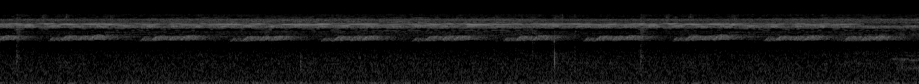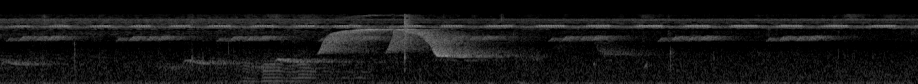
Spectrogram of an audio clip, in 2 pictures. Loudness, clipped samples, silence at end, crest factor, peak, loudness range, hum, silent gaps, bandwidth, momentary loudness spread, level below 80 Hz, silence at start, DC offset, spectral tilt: -33 LUFS; under 0.1%; 0 s; 24 dB; -12 dBFS; 3 LU; none; none; 11.5 kHz; 5 LU; -64 dBFS; 0 s; under 0.1%; 2 dB/octave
